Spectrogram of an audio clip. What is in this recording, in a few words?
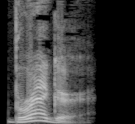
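"bragger", English, British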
